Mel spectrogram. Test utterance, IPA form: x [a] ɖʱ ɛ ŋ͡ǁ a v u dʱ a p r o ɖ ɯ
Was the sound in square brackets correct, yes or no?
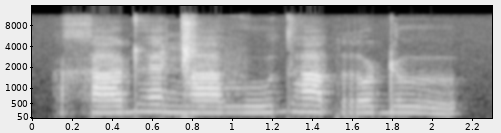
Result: yes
